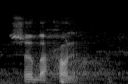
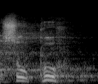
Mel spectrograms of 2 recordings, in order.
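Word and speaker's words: صبح: Subh subhun ya. Bukan subuh ya.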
